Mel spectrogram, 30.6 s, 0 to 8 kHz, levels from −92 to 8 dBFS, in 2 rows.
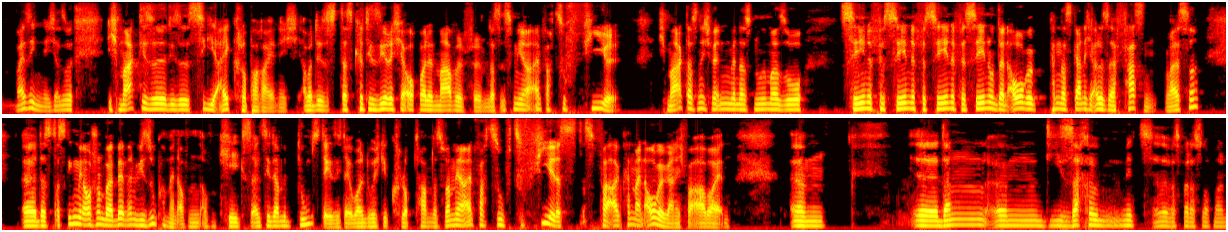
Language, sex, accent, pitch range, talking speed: German, male, German, 115-145 Hz, 210 wpm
